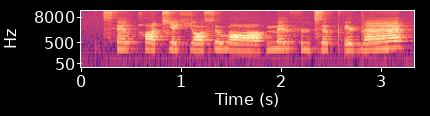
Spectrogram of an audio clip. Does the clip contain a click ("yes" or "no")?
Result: no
